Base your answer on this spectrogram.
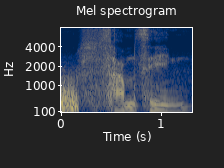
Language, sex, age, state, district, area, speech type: Bengali, male, 30-45, West Bengal, Alipurduar, rural, spontaneous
